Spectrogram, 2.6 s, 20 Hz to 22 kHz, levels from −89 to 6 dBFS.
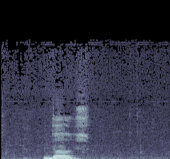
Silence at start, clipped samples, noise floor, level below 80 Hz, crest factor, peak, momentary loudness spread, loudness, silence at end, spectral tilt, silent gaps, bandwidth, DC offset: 0.35 s; under 0.1%; -41 dBFS; -46 dBFS; 16 dB; 0 dBFS; 26 LU; -14 LUFS; 1.2 s; -5.5 dB/octave; none; 17 kHz; under 0.1%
